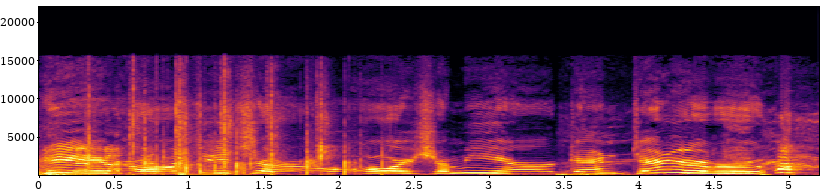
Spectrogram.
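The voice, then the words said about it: Put-on old man voice. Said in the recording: “What is this accent he's doing right now? ... Yeah, 90-year-old man.”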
